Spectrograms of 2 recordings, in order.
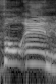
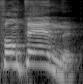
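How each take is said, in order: First: The T sound is left silent. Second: The T sound is clearly pronounced. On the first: The speaker calls it wrong. "It's not" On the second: The speaker calls it right. "the silent T is not a thing in Fontaine"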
